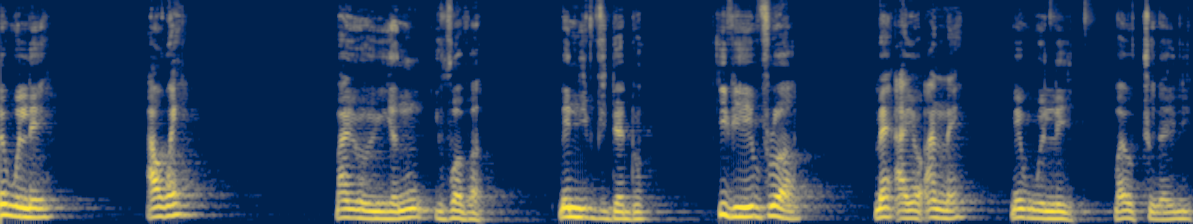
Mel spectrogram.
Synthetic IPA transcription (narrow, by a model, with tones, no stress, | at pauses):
me˦we˨le˨ | a˨wɛ˦ | mã˨jɔ˨ja˨nũ˦i˨vu˦a˨va˨ | me˦nĩ˦vi˨dɛ˨do˨ | ki˦vi˨e˨je˦vlo˦a˨ | mɛ˦ʔa˨jɔ˨ʔa˨nɛ̃˨ | me˦we˨le˨ | mã˦jɔ˨t͡ʃo˨e˨nã˨ji˦li˦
